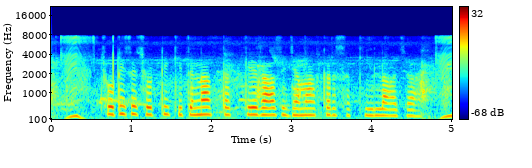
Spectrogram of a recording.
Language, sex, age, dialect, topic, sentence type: Bhojpuri, female, 18-24, Western, banking, question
